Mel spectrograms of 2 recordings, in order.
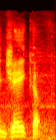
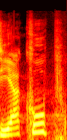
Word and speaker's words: Jakub: I I say Jacob, but yeah, it's Yakoup or to to shorten it, Kuba.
